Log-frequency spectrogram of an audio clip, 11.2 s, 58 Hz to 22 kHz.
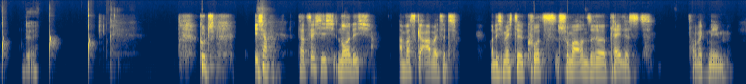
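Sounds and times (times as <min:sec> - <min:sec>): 
speech: 0:00.4 - 0:00.6, 0:03.0 - 0:11.0
sharp hollow plops: 0:00.8 - 0:01.6.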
